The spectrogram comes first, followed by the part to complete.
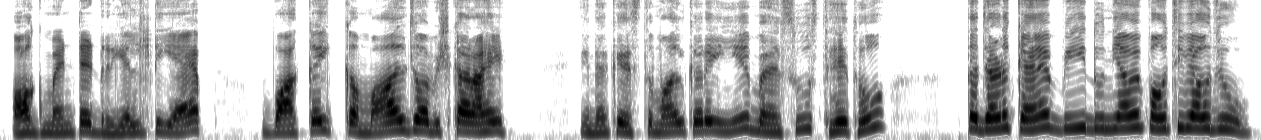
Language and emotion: Sindhi, surprised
